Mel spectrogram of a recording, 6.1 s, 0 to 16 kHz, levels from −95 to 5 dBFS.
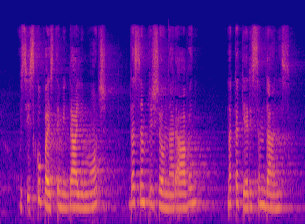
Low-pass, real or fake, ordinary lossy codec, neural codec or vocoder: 10.8 kHz; real; AAC, 48 kbps; none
